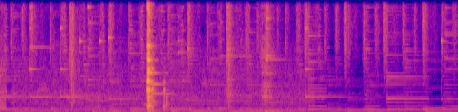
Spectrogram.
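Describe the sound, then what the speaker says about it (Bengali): Koi fish and mankachu curry is served into a dish with a few sharp clinks of metal on glass or china, set over a low, steady background hum and faint music. "এবার চলো তোমাদেরকে আমি একটু সার্ভ করে দেখাই"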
